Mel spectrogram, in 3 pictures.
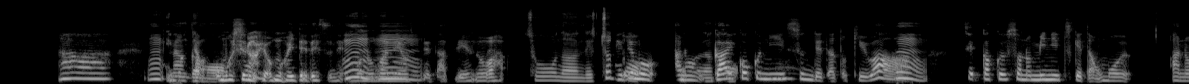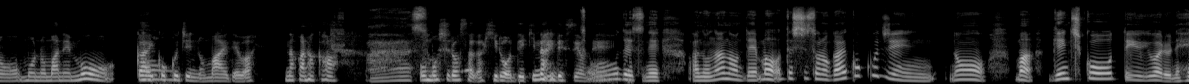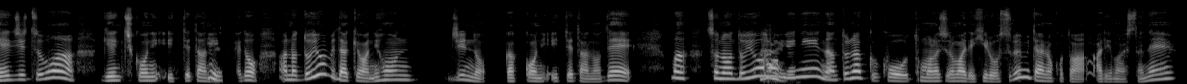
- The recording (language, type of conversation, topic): Japanese, podcast, 昔好きだった曲は、今でも聴けますか？
- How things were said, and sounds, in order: laughing while speaking: "面白い思い出ですね。モノマネをしてたっていうのは"; tapping; unintelligible speech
